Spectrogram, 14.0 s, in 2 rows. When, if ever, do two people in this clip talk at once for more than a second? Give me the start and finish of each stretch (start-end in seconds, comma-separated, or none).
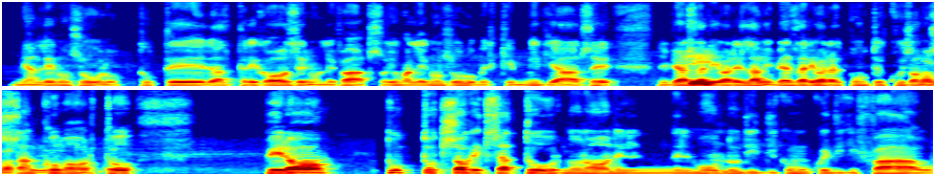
5.1-7.9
